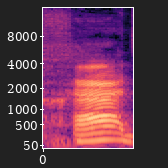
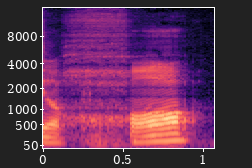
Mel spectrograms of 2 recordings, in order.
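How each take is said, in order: First: The letter is pronounced light, without a full mouth. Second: The letter is pronounced heavy, with a full mouth. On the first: The speaker calls it wrong. "That is not a full mouth" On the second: The speaker calls it right. "you have pronounced the letter with full mouth"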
